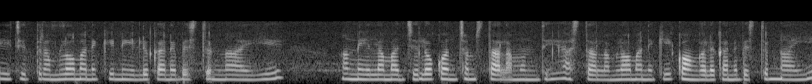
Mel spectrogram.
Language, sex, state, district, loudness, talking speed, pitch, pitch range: Telugu, female, Andhra Pradesh, Krishna, -20 LUFS, 125 wpm, 235 Hz, 225-245 Hz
